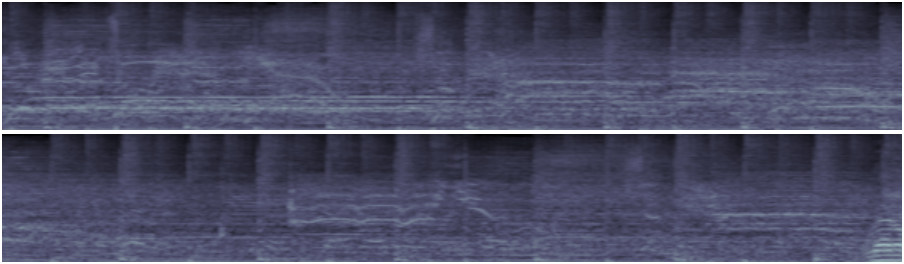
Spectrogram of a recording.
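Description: Background rock music with guitar playing in the arena, with crowd voices and shouts beneath.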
